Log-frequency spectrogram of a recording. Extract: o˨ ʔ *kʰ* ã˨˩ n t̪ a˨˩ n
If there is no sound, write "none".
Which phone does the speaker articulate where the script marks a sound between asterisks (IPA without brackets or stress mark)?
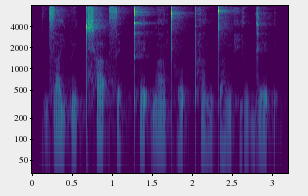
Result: pʰ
